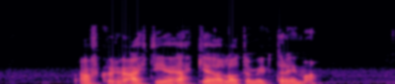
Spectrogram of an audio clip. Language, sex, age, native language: Icelandic, male, 20-29, Icelandic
